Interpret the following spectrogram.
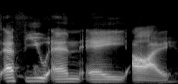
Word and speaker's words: Funai: No, I don't know how to pronounce it. It's Funai, but they were still producing VHSs up to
